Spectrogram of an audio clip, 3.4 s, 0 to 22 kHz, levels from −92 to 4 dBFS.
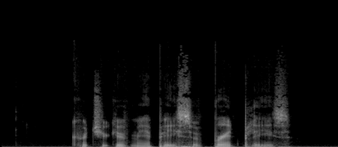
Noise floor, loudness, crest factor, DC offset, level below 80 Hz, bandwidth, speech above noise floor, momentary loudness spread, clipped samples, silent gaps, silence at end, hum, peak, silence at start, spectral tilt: -69 dBFS; -39 LUFS; 24 dB; under 0.1%; -48 dBFS; 15 kHz; 30 dB; 12 LU; under 0.1%; none; 0.45 s; none; -16 dBFS; 0.75 s; -4 dB/octave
